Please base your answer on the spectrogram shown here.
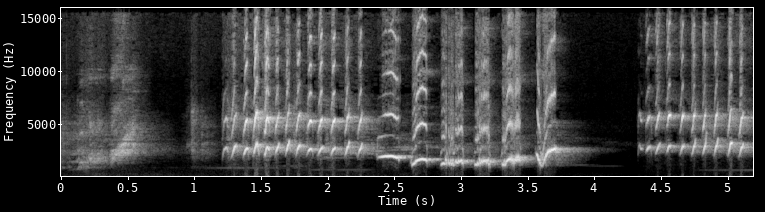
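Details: White-rumped shama song to draw another shama into singing: fast rattling trill, a cluster of slurred whistles and clicks, pause, then the rattling trill again.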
